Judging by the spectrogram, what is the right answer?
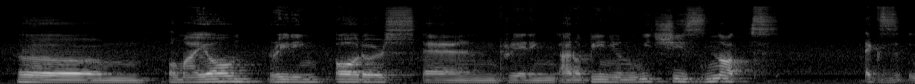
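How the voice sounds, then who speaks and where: Amid noticeable background noise and audible room echo, a man with an Italian accent speaks at a very slow pace in a fairly low pitch with fairly even intonation. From Italy. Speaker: streamer. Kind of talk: casual livestream chat and reading. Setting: livestream. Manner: casual, hesitant with fillers.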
